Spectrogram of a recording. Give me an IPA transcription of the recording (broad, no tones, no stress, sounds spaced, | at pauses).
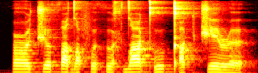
ʕ u t͡ʃ ʊ θ u dˤ ʊ f ʊ θ u x dˤ ɛ ɪ̯ kʼ u kʼ ɑ k t͡ʃ ɪ ɹ ə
